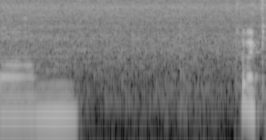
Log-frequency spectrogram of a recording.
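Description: A person humming a long, steady-pitched thinking "mmm" that stops about half a second in. After a short pause, speech starts near the end.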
